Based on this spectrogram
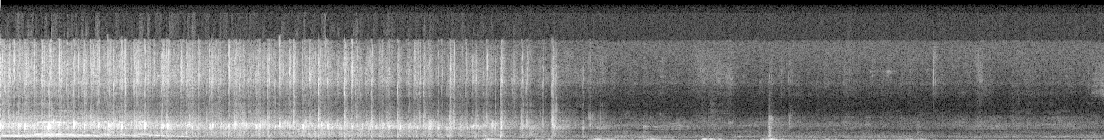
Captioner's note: applause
